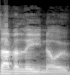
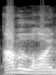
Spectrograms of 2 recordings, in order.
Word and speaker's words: Avellino: I know I know it's pronounced Avellino but abberline no I didn't realize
